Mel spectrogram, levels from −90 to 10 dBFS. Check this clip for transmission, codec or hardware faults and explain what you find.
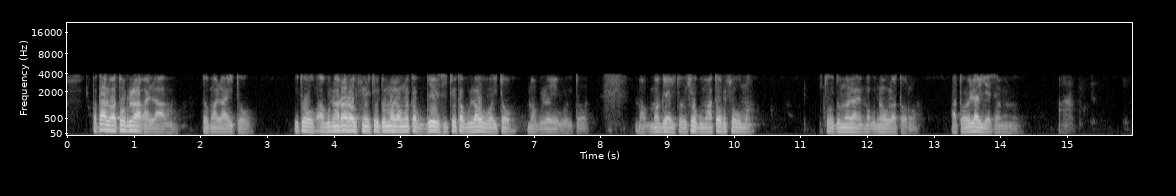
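One fault stands out: a short burst of hard clipping, heard against the narrowband mobile-codec sound, whose band stops near 3.8 kHz. Hard clipping occurs at 13.53 to 13.69 s. The speech peaks there overdrive a stage by about 2 dB, so their tops are cut flat. The squared-off peaks add harmonics high up the spectrum, which are heard as a brief crackle on the loudest moments.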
